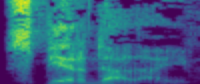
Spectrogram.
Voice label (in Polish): wymowa po polski "spierdalaj"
